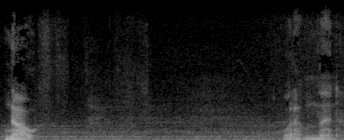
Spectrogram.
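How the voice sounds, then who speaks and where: A man's voice: medium pitch, fairly even intonation, very slow. An actor playing an anxious, touchy, sceptical stranded man, edgy and plaintive, in a radio drama. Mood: nervous curiosity. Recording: noisy old radio drama recording.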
